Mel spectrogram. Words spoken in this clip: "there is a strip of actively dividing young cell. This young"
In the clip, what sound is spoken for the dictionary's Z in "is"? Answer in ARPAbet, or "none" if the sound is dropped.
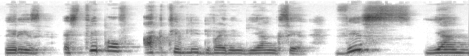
Z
